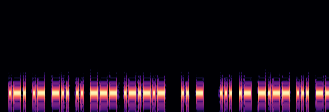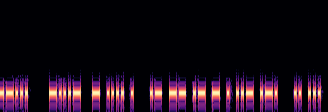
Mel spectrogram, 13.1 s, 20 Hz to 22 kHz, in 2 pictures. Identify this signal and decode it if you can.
Morse code, heard as a keyed tone, about 25 wpm, 600 Hz. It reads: RADIO. IT SAYS: <BT> THE AMATEUR IS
